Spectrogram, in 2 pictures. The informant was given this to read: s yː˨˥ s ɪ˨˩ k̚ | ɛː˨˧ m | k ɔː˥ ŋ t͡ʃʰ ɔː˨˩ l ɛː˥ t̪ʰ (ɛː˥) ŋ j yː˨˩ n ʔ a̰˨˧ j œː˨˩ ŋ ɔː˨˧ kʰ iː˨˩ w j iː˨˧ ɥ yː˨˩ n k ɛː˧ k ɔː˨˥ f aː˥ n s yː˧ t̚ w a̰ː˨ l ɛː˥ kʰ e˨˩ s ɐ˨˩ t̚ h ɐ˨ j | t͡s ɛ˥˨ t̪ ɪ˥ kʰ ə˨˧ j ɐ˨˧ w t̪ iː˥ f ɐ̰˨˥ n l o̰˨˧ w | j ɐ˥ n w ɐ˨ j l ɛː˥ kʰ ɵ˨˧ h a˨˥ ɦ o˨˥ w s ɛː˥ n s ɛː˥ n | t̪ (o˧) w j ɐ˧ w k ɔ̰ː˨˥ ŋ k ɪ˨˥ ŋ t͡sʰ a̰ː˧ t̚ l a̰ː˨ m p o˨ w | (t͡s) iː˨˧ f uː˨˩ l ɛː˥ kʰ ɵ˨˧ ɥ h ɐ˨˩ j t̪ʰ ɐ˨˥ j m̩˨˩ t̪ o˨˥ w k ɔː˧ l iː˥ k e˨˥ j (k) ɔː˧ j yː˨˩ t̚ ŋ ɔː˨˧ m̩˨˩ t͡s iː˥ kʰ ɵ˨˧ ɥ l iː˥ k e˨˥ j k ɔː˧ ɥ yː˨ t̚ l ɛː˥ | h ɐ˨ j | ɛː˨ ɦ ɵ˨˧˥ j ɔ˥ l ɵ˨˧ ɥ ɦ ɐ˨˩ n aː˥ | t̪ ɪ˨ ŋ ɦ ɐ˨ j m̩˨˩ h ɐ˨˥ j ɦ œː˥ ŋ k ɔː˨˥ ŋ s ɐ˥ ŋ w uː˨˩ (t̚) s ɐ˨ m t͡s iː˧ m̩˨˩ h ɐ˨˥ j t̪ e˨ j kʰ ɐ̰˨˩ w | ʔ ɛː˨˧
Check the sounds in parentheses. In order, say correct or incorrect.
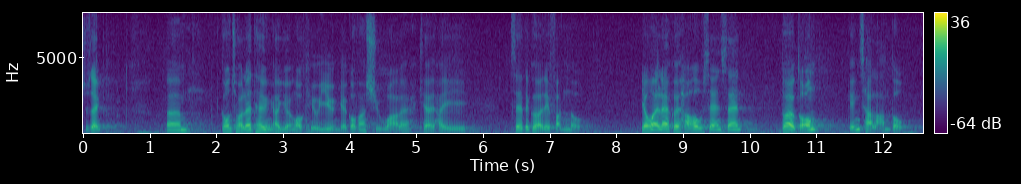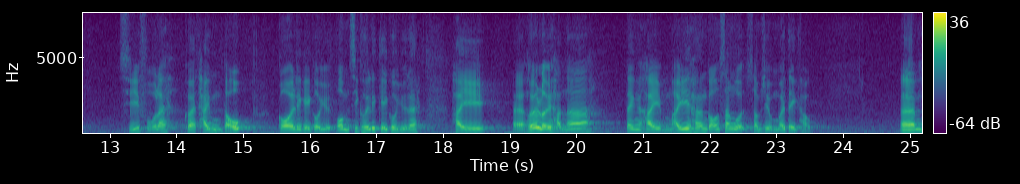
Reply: correct, incorrect: o˥, incorrect: t͡sʰ, correct, correct

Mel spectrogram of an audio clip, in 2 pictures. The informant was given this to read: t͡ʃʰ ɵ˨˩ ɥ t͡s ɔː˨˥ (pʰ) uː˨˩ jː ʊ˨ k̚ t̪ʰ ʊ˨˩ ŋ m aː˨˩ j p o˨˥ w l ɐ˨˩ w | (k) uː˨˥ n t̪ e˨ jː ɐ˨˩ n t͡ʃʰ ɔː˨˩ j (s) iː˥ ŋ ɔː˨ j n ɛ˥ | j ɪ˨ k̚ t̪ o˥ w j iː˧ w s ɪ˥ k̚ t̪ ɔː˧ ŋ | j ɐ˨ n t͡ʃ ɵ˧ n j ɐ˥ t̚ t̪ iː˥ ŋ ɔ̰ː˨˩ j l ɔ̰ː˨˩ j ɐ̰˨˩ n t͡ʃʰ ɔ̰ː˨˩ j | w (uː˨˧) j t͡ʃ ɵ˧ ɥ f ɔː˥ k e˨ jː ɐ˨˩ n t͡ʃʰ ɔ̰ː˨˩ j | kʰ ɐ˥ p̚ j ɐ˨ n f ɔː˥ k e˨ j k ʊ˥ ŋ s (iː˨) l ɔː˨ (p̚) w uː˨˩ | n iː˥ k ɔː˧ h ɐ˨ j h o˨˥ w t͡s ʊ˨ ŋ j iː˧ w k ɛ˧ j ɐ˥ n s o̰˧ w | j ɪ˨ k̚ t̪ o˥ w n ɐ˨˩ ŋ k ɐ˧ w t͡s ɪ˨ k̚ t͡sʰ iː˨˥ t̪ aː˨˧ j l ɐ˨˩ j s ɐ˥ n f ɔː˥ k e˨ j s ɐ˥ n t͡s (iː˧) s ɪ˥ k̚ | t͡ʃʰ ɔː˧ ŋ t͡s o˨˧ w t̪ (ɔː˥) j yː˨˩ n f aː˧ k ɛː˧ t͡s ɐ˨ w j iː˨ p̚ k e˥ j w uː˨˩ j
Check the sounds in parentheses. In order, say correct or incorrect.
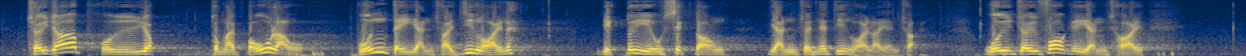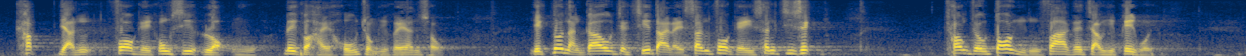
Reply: correct, incorrect: p, incorrect: t͡s, correct, incorrect: iː˥, incorrect: k̚, incorrect: iː˥, correct

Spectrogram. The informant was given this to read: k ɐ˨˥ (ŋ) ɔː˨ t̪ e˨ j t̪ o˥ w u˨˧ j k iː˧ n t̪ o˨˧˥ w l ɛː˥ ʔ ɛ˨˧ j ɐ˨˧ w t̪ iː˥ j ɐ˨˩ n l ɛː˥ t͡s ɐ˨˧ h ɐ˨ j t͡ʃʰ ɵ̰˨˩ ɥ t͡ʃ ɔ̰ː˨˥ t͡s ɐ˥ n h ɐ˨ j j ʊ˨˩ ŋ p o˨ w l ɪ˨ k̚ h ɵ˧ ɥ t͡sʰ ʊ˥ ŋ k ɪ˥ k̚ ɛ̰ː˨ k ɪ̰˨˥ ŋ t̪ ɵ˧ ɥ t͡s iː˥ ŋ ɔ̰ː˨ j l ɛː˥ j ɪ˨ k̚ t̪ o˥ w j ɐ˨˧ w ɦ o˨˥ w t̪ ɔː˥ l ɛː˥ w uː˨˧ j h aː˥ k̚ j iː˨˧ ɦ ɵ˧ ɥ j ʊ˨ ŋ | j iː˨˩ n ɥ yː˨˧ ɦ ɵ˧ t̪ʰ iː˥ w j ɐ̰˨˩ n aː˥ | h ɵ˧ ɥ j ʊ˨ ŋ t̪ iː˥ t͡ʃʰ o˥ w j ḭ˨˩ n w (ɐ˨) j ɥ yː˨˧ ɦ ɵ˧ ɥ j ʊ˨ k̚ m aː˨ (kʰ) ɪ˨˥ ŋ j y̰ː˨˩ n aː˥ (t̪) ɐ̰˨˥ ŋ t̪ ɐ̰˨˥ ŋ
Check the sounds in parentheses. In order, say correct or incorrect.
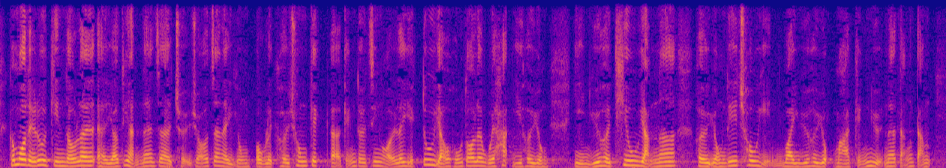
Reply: incorrect: m, correct, incorrect: k, correct

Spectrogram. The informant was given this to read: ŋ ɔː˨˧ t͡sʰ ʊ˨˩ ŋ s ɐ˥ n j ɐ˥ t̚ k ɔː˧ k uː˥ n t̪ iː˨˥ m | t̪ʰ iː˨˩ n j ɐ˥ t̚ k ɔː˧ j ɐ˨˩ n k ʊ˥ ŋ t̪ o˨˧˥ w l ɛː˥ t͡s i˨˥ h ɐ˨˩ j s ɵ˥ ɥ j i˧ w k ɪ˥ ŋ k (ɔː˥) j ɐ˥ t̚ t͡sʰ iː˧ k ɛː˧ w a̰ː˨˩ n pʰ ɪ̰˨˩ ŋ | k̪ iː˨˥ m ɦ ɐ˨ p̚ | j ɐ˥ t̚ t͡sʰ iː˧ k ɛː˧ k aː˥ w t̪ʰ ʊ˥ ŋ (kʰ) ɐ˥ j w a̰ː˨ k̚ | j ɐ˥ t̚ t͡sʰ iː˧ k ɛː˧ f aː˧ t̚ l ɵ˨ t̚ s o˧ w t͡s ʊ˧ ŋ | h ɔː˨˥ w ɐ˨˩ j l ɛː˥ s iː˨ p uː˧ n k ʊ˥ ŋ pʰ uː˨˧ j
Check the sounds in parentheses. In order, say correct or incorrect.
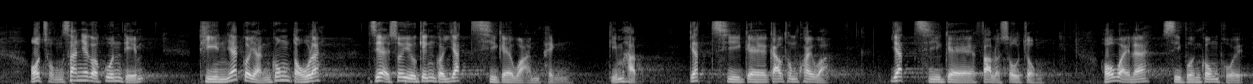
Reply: incorrect: ɔː˧, correct

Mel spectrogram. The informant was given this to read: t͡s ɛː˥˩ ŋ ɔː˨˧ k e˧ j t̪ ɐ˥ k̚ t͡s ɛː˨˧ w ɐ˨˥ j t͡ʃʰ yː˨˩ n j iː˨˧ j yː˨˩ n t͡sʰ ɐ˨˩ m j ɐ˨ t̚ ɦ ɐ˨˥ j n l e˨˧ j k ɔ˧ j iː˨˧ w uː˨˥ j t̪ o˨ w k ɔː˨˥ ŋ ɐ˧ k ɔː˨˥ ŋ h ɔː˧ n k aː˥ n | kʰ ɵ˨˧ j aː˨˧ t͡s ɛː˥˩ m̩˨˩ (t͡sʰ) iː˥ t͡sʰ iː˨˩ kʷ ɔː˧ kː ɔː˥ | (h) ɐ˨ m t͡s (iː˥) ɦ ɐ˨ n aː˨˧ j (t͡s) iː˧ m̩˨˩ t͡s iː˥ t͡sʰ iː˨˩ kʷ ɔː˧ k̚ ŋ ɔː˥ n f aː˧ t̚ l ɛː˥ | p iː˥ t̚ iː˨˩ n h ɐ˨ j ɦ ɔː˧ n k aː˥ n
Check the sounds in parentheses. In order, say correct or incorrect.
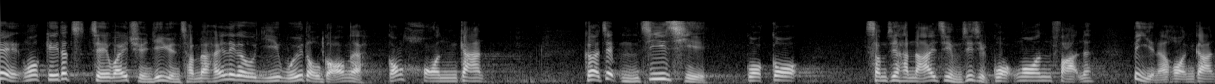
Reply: incorrect: t͡s, incorrect: s, incorrect: iː˧, correct

